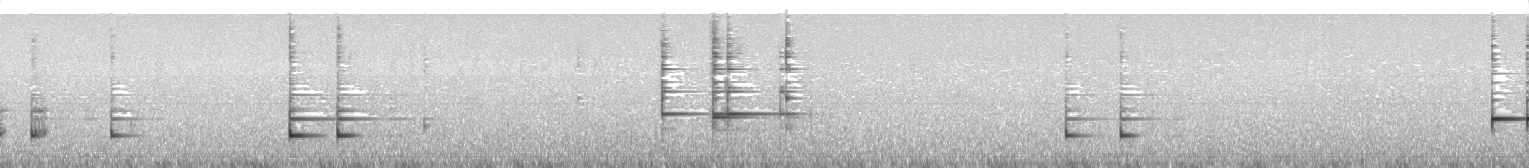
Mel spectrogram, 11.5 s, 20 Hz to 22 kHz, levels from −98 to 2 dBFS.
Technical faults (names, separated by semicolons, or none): loose connector crackle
